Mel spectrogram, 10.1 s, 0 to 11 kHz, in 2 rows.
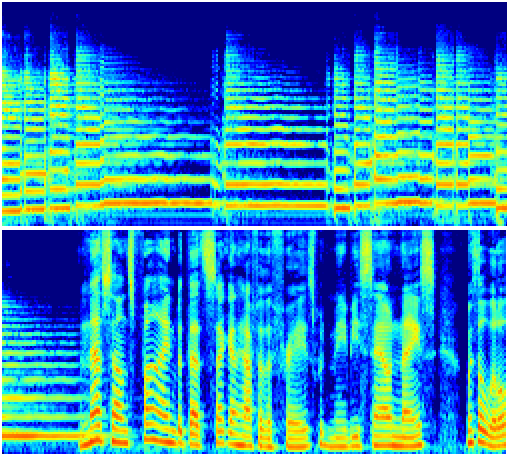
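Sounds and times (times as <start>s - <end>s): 
electric guitar with distortion playing a solo: 0.0s - 6.5s
speech: 5.9s - 10.0s.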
